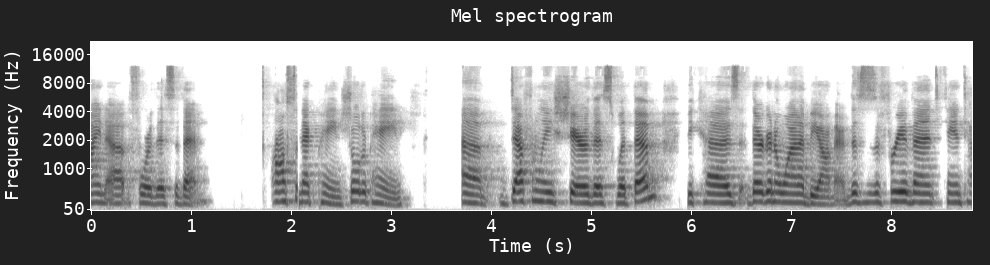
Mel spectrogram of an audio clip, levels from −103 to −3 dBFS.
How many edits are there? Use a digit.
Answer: 1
